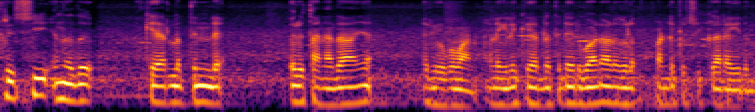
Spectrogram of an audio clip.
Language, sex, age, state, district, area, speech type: Malayalam, male, 18-30, Kerala, Kozhikode, rural, spontaneous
